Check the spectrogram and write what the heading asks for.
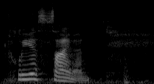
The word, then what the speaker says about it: Clea Simon: by Clea Simon I think I said her name wrong yesterday so I do apologize but it's Clea Simon and I ended up finishing this one again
